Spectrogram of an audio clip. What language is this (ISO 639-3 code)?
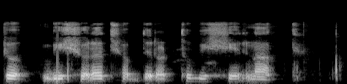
ben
